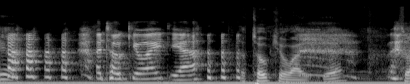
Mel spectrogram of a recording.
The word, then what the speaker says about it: Tokyoite: A Tokyoite, yeah.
